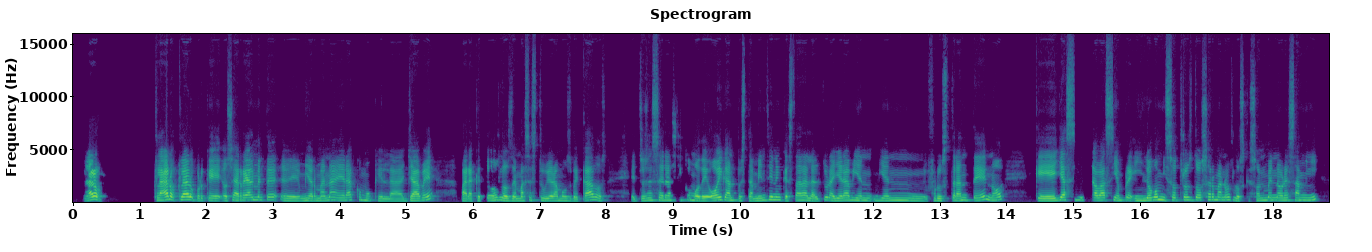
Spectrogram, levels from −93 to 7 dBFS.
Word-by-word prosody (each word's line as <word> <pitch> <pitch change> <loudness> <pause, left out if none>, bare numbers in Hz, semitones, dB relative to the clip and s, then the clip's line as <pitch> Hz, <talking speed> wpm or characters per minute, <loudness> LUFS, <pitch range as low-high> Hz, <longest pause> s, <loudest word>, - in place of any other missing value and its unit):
Claro. 290 - +7 0.8
Claro, 260 +5 +5
claro, 275 -1 +7
porque, 205 -1 -2
o 195 - +2
sea, 210 +1 +1
realmente, 245 +3 0
eh, 185 -2 -1
mi 200 +2 -3
hermana 200 +4 -2
era 235 +2 -3
como 215 -4 -6
que 185 -3 -4
la 165 -1 -3
llave 200 - +1 0.3
para 170 -1 0
que 185 - -3
todos 215 +4 -2
los 195 -5 +3
demás 185 +2 0
estuviéramos 195 -3 -2
becados. 195 +5 0 0.4
Entonces 195 +7 -5
era 220 -1 0
así 220 0 -9
como 220 -4 +2
de: 185 0 +7
"Oigan, 225 0 +3
pues, 185 -2 -7
también 195 +4 -2
tienen 260 0 +2
que 190 - -1
estar 215 +4 -1
a 225 - +2
la 185 -4 0
altura". 210 +5 -2
Y 195 - +1
era 220 +2 +2
bien 215 -1 -3
bien 200 -2 -3
frustrante, 215 +6 -2
¿no?, 265 +3 -1 0.5
que 190 -2 +4
ella 245 +5 +4
sí 245 -1 -8
estaba 225 0 +1
siempre 225 0 -4
y 200 0 -2
luego 225 +5 +3
mis 240 -4 +1
otros 235 +1 -2
2 240 +3 -3
hermanos, 255 -1 -1
los 185 -3 -1
que - - -26
son 210 +1 -6
menores 225 -1 -3
a 225 - +1
mí, 235 +6 -3
215 Hz, 190 wpm, -23 LUFS, 195-235 Hz, 0.8 s, Claro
